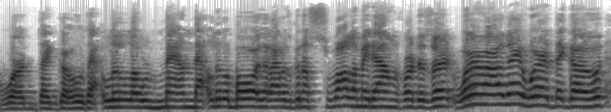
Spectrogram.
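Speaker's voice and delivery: grouse angrily as you search; grumbling giant. Acted. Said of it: "he was mumbling and grumbling to himself".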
